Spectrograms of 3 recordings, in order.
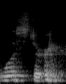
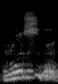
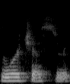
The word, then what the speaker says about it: Worcester: who are in the Worcester area, we do pronounce it Worcester. Worcester. Thank you. As in Worcers. I should have asked that questioning earlier. Any telemarket, anybody I talk to for credit card or anything, it's always Wararchchester.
